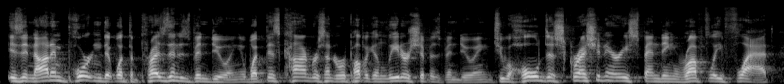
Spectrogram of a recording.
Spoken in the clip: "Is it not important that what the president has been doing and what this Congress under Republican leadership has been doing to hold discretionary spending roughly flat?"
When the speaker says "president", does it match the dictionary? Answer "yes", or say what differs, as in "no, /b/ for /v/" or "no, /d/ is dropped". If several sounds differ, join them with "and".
yes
